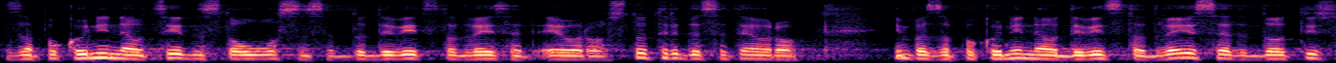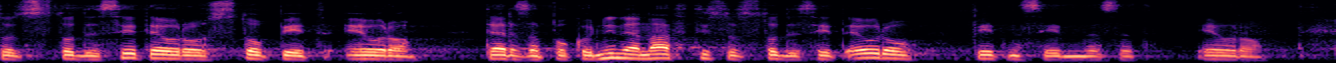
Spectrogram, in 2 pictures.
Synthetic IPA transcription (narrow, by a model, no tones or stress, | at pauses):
zapɔkɔjniːnɛɔt̪seːd̪əm̩st̪ooːsənɛsɛt̪̚d̪ɔd̪ɛʋeːt̪st̪od̪ʋɛjsɛt̪ewɾɔwst̪oːt̪ɾiːd̪ɛsɛt̪ewɾɔw | inpazapɔkɔjninɛɔd̪̚ːɛʋeːt̪st̪ɔd̪ʋɛjsɛt̪d̪ɔt̪isɔt͡ʃst̪od̪ɛseːt̪ewɾɔwst̪oːpeːt̪ewɾɔw | t̪ɛɾzapɔkɔjninɛnat̪ːisɔt͡ʃst̪od̪ɛseːt̪ewɾɔwpeːt̪inseːd̪əm̩d̪ɛsɛt̪ | eːwɾɔw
